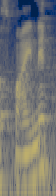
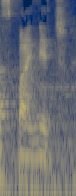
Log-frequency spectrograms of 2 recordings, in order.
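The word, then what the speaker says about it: spinach: ऐसे हम लोग इसको स्पाइनेक पढ़ते हैं, लेकिन रियल में इसका प्रोनाउंसिएशन जो होता है वो होता है स्पाइनेच है ना।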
